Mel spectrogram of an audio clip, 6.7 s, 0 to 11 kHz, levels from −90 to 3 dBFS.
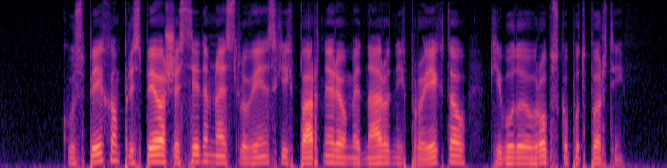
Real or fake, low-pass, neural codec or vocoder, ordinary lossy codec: real; none; none; none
